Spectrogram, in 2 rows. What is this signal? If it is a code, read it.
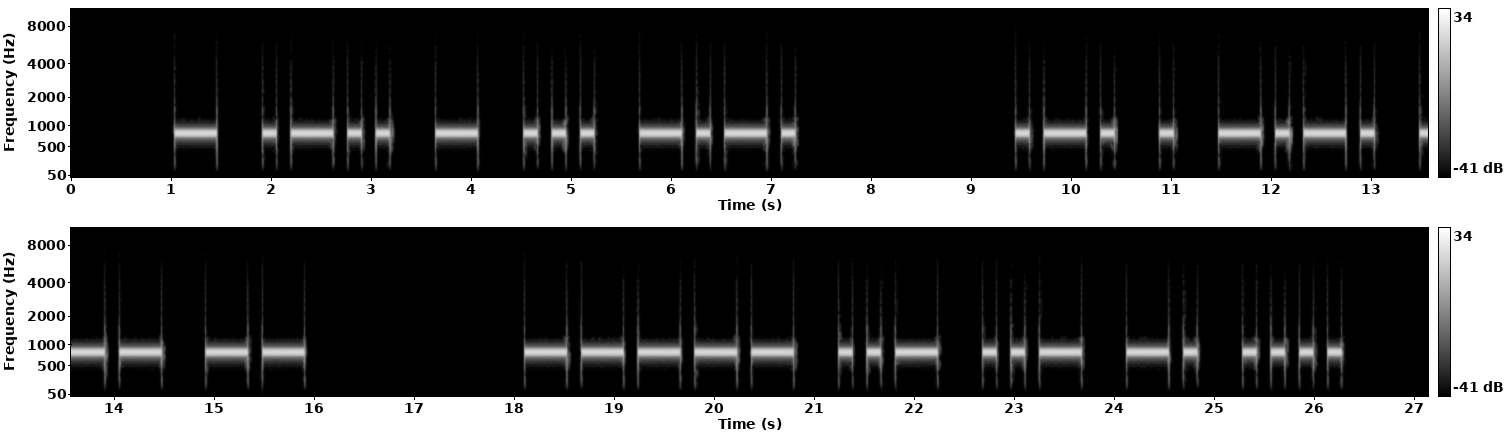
Morse code, heard as a keyed tone, about 8 wpm, 800 Hz. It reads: TLTSC RECMM 0UUNH
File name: CW / DET / 1 6 1500C S C 8wpm 5219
